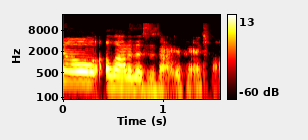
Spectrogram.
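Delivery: ordinary talk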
